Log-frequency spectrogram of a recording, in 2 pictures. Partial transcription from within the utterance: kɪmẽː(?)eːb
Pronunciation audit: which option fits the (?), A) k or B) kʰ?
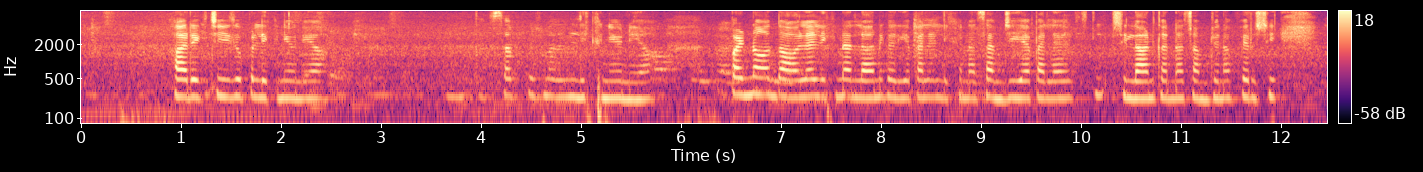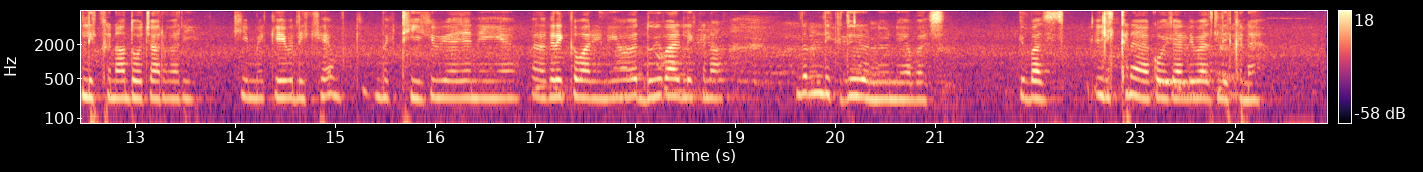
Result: A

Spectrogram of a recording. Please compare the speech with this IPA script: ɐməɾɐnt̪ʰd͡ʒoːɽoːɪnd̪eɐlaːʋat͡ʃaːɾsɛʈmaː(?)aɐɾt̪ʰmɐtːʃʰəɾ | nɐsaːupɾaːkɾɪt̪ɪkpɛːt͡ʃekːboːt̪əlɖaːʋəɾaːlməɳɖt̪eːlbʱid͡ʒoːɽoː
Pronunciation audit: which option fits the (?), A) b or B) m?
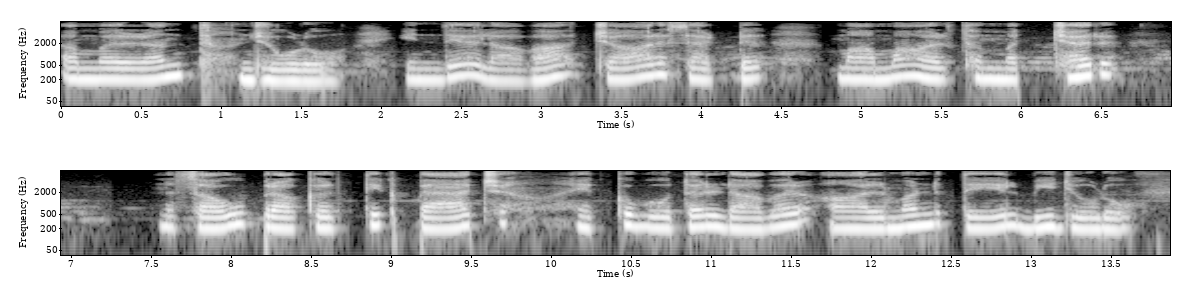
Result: B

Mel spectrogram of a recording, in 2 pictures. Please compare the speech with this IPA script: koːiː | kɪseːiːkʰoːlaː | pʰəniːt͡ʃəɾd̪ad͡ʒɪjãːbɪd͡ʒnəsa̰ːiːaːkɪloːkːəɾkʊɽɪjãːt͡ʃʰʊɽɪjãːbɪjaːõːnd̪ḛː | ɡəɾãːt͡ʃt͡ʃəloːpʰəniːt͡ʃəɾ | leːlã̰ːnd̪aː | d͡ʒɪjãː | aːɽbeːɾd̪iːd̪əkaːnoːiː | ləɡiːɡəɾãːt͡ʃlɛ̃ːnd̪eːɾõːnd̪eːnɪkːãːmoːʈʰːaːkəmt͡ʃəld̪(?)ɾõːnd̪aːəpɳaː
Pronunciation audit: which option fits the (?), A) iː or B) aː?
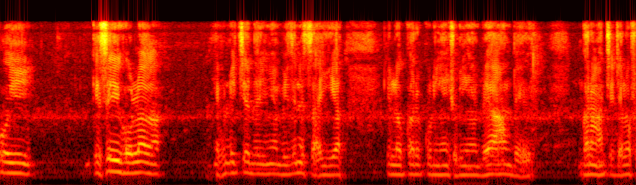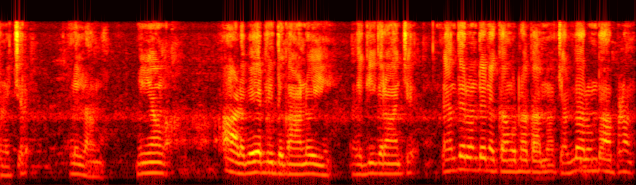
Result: B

